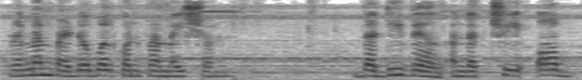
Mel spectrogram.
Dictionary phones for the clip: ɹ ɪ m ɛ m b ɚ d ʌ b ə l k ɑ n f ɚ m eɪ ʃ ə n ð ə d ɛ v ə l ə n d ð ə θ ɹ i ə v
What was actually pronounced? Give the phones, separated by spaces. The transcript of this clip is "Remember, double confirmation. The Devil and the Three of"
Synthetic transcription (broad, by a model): ɹ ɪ m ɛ m b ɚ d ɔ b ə l k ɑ n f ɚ m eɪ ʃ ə n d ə d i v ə l ə n d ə t ɹ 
